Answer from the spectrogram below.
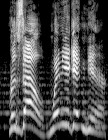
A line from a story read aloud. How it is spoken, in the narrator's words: politely yell over my shoulder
